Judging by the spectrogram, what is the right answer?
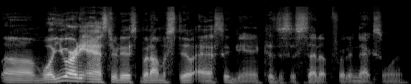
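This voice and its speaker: A man interviewing a guest in a relaxed way, correcting himself as he asks his questions. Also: deep voice, fast, dry recording. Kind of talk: casual interview.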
